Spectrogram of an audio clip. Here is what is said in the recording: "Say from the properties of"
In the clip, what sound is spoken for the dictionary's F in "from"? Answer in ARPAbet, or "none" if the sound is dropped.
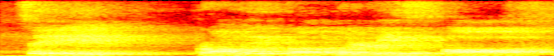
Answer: P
